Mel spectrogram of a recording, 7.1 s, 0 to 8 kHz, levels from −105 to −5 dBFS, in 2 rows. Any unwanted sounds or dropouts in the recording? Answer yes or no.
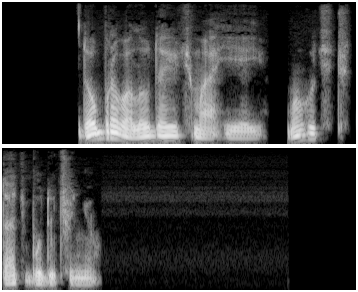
no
